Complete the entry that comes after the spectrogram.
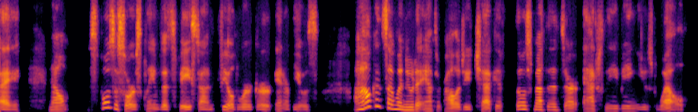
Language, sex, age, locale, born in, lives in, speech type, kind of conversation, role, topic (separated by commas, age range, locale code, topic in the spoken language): English, female, 45-49, en-US, United States, United States, read, expert-assistant, asker, How can I find trustworthy sources that show how anthropology affects everyday life?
